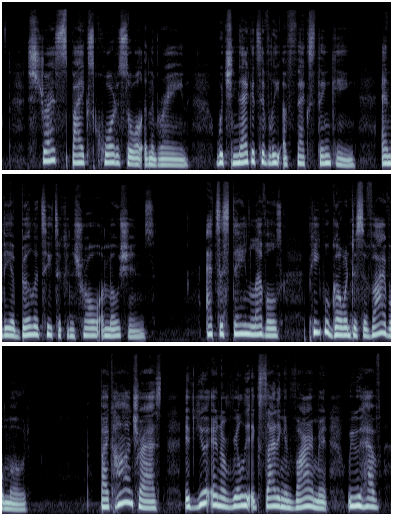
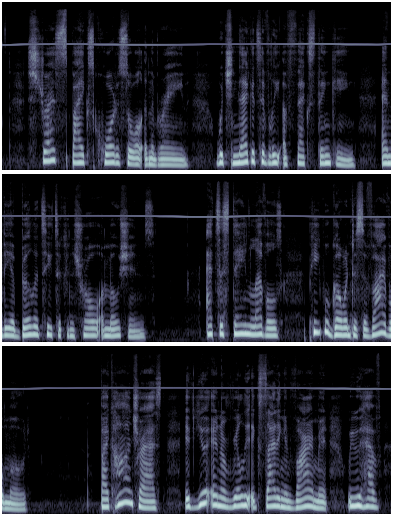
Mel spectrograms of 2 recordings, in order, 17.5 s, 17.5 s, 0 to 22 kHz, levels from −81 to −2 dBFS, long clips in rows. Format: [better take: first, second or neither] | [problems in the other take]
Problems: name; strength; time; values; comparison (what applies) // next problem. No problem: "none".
first | high-pitched whine; noticeable; throughout; 7.5 kHz, 15 dB below the speech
